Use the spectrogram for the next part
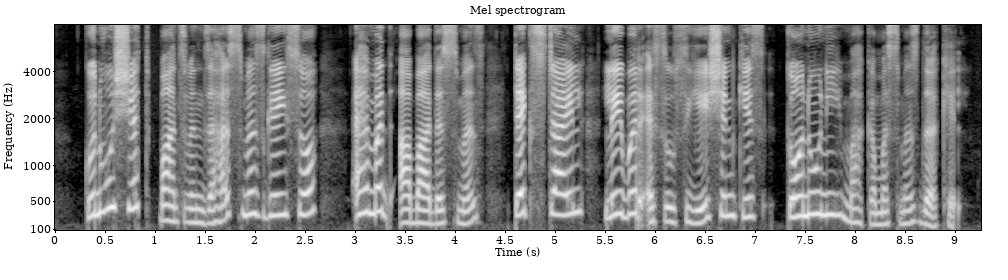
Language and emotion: Kashmiri, neutral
